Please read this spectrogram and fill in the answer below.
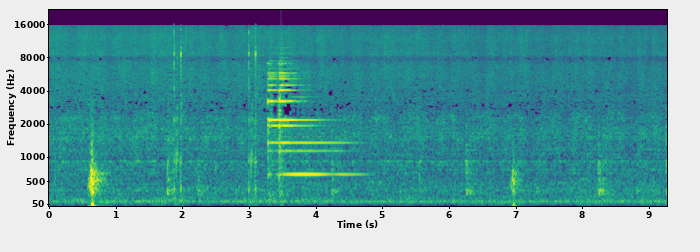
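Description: Masala sizzling as it fries in an aluminium pan, with a few knocks of a wooden spatula against the pan as it is stirred. About three seconds in, a bright bell-like ding rings out and fades over a second and a half: a notification-bell sound effect laid over the cooking.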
